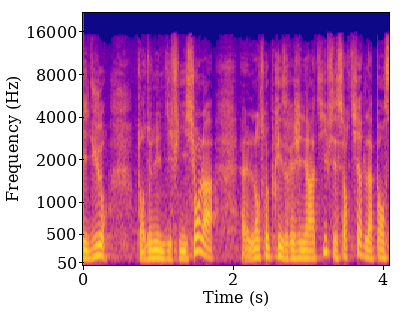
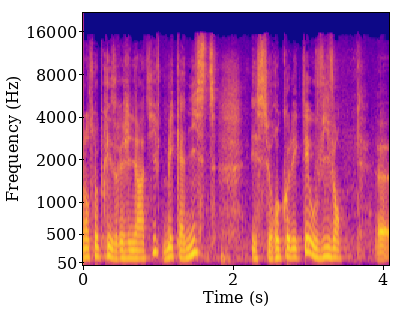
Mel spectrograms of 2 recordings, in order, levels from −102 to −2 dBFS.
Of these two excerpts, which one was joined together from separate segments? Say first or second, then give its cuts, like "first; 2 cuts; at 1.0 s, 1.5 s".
second; 1 cut; at 1.0 s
